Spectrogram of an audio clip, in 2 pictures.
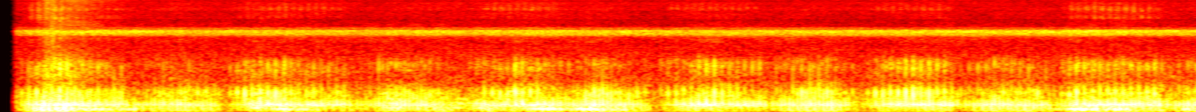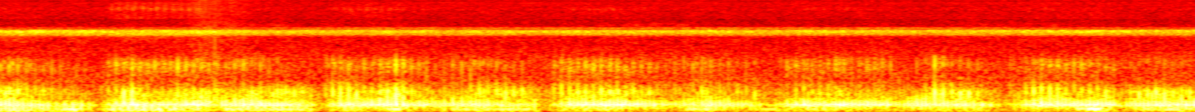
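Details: Cat asleep on a person's arms, snoring: soft, rumbling low breath sounds about once per second over a steady high-pitched background whine.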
